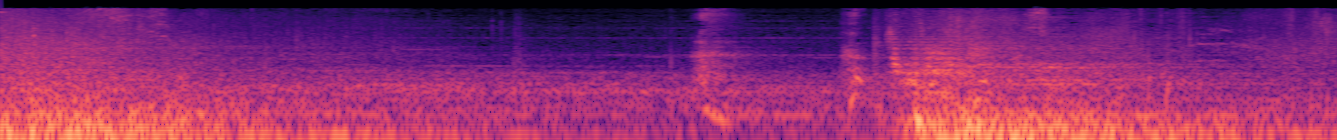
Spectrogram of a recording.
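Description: The Bombarda explosion spell in Hogwarts Legacy, a booming blast with crackling debris over steady game ambience, followed by a second burst and a louder rumbling swell near the end.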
